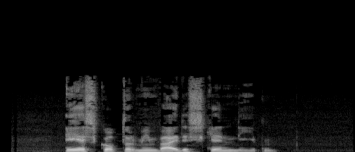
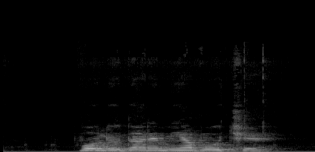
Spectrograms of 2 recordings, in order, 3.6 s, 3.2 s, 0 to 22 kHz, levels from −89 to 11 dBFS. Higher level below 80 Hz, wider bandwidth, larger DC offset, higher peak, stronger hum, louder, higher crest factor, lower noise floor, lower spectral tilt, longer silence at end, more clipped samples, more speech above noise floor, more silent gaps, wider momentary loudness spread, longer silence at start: first, -56 dBFS vs -72 dBFS; second, 11.5 kHz vs 14.5 kHz; neither; first, -2 dBFS vs -18 dBFS; neither; first, -19 LUFS vs -32 LUFS; about the same, 18 dB vs 16 dB; first, -67 dBFS vs -62 dBFS; second, -5 dB/octave vs -7.5 dB/octave; first, 0.85 s vs 0.45 s; neither; first, 48 dB vs 31 dB; neither; first, 19 LU vs 11 LU; second, 0.65 s vs 0.8 s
